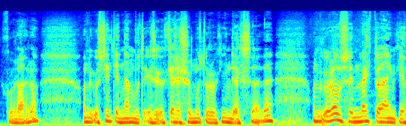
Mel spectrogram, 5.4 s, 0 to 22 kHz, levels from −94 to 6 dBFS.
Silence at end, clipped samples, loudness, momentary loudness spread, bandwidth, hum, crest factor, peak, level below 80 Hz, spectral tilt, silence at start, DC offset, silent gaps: 0 s; under 0.1%; -16 LUFS; 8 LU; 15.5 kHz; none; 10 dB; -4 dBFS; -36 dBFS; -6 dB/octave; 0 s; under 0.1%; none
